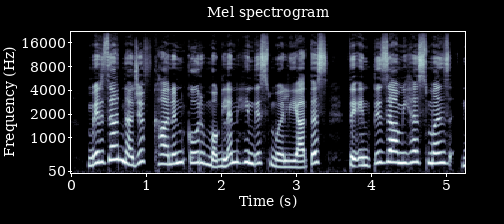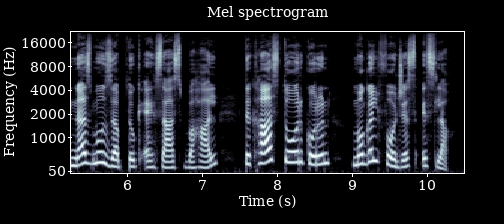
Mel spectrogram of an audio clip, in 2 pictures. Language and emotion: Kashmiri, neutral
